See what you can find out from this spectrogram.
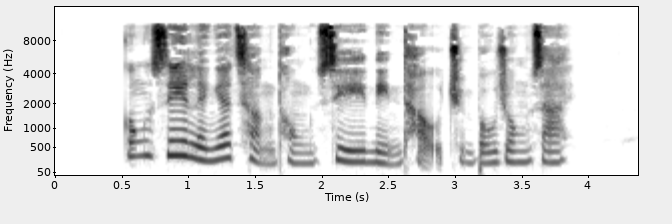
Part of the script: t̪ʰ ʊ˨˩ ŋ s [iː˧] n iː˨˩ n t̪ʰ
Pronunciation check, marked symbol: correct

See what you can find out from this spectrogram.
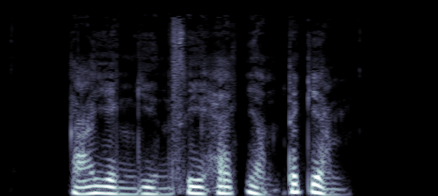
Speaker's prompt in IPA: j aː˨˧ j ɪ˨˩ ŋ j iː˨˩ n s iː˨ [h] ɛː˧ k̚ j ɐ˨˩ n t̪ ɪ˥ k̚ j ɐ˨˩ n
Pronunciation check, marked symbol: correct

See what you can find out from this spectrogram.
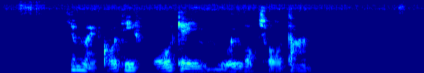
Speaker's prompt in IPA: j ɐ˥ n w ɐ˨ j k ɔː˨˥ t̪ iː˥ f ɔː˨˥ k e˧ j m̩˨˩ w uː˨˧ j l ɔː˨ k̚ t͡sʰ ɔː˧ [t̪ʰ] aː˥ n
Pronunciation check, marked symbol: incorrect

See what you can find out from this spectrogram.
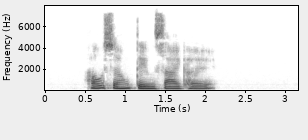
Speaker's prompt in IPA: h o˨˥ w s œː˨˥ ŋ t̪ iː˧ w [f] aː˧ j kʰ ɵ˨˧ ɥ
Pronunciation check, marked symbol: incorrect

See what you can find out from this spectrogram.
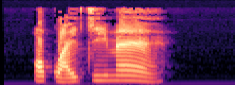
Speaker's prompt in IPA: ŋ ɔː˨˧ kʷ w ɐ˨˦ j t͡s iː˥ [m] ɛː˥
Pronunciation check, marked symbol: correct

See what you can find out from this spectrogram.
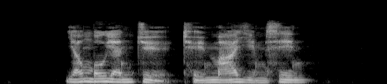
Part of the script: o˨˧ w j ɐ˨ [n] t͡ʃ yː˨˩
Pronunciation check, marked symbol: correct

